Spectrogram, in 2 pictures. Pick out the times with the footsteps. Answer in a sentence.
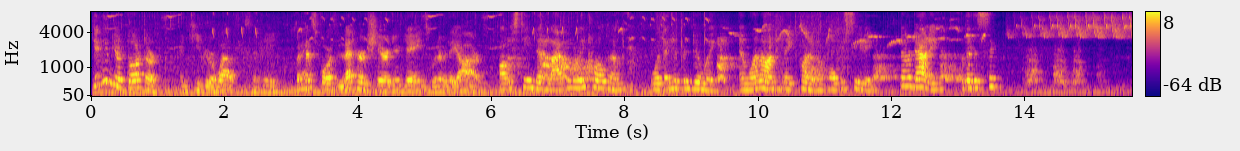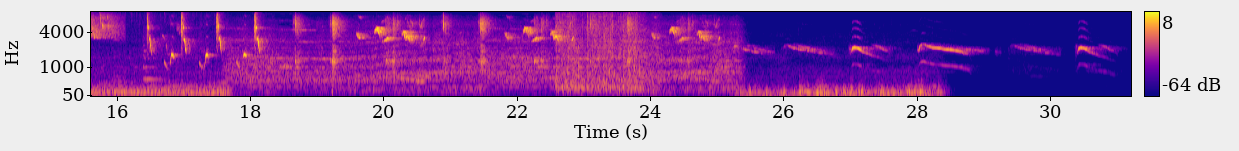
The footsteps can't be heard in this clip.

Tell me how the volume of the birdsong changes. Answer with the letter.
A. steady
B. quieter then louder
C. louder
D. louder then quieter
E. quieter
D.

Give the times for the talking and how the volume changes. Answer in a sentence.
You can hear the talking from 0.0 to 13.7 s, at a steady volume.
